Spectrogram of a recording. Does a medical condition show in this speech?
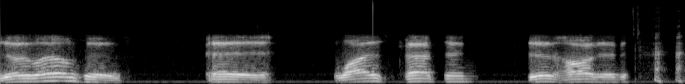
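Yes: muscular dystrophy; congenital, extremely rare type, exact type unknown, myotubular myopathy ruled out about 4 years ago.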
